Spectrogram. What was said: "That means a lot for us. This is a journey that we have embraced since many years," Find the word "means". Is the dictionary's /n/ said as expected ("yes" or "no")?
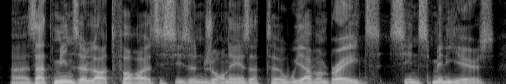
yes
